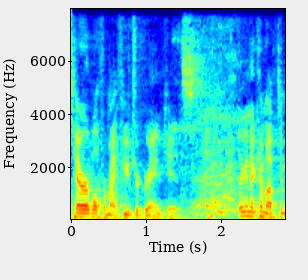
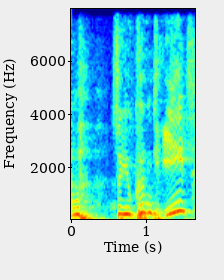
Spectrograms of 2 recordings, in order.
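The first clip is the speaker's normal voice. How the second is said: higher, slow, confused question; puzzled grandkid; 12 semitones higher, 4 dB louder, slower than usual. Acted. Grandkid confused by Papa, high slow puzzled. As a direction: ask like a baffled child.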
